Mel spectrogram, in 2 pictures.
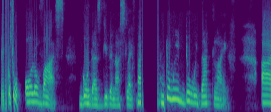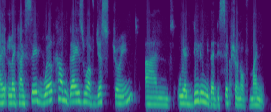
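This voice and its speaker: Uma mulher do Uganda, com sotaque ugandense, apresentando um podcast cristão ao vivo, em tom sério e pregador, falando diretamente aos ouvintes. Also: female voice, lowish voice, animated, moderate pace, dark tone, poor audio. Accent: Ugandan English. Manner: earnest, preachy, addresses viewers as guys. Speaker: podcast host. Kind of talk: live faith podcast monologue. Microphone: own microphone, sometimes adjusted.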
